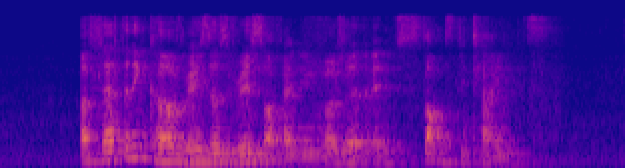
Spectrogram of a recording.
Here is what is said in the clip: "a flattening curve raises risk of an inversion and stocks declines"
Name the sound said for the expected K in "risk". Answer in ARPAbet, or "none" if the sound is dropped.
none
